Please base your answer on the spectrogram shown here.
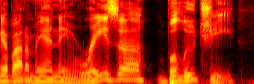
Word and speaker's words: Baluchi: a man named Reza baluchi just not not spelled exactly like John Belushi but pronounced a lot like it he's a 51 year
